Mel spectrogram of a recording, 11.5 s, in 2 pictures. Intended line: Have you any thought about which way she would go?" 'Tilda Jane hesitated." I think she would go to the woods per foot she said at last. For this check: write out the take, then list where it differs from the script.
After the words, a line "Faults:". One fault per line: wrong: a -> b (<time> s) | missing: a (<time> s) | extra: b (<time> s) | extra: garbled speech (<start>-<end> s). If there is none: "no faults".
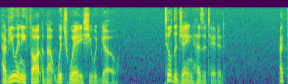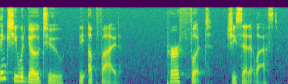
Have you any thought about which way she would go?" 'Tilda Jane hesitated." I think she would go to the upfide per foot she said at last.
Faults:
wrong: woods -> upfide (7.5 s)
